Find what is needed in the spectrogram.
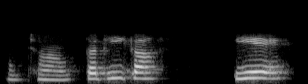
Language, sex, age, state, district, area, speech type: Sindhi, female, 30-45, Maharashtra, Mumbai Suburban, urban, conversation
